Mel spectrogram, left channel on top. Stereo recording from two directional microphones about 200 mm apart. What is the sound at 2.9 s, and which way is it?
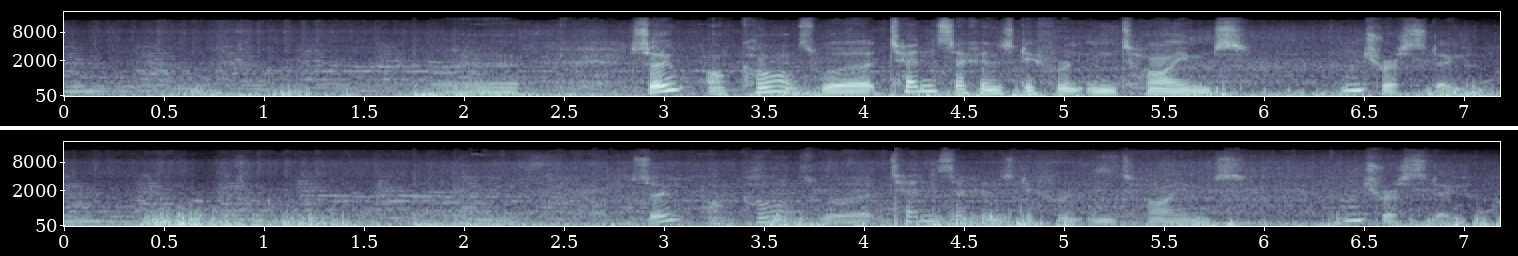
Speech, 35° left (ahead or behind).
